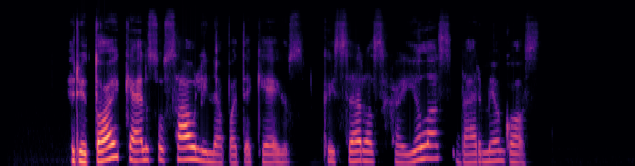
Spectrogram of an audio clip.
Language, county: Lithuanian, Šiauliai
